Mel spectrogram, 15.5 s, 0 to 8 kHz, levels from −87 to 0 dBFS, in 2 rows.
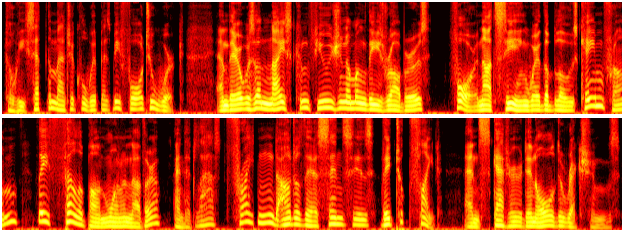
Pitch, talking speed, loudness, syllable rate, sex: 135 Hz, 185 wpm, -18 LUFS, 5.0 syllables/s, male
